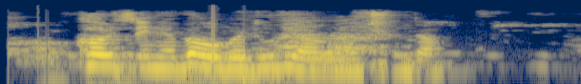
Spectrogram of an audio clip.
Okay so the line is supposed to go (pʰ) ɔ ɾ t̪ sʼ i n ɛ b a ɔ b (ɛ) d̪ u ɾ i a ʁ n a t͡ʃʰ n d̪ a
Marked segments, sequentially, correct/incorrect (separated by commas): incorrect, correct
